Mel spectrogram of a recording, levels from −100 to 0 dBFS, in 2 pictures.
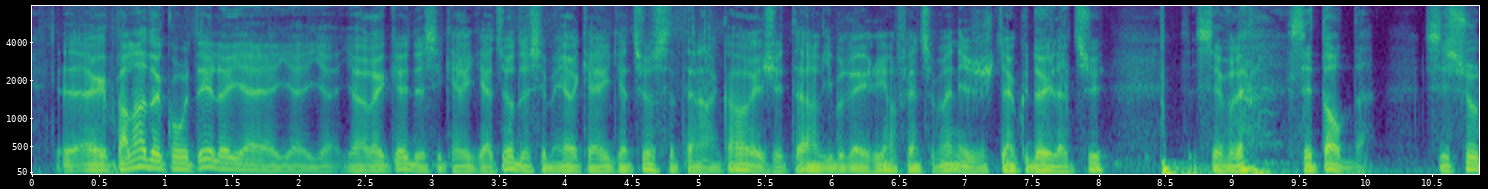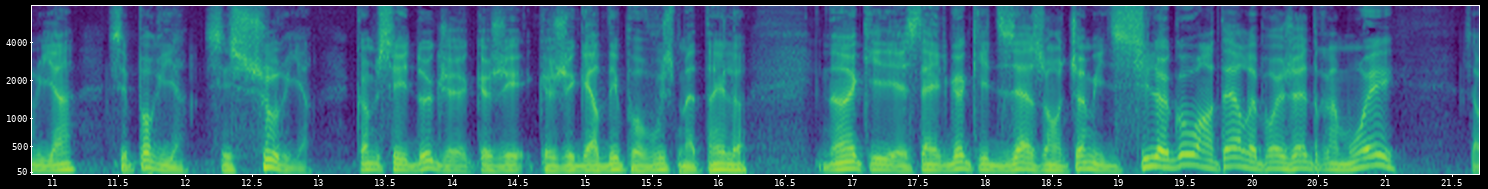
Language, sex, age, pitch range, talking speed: French, male, 60-79, 80-130 Hz, 225 wpm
